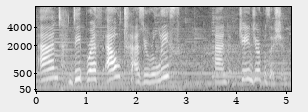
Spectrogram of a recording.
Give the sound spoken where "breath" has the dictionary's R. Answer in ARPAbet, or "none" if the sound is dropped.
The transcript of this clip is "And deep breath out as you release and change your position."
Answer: R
